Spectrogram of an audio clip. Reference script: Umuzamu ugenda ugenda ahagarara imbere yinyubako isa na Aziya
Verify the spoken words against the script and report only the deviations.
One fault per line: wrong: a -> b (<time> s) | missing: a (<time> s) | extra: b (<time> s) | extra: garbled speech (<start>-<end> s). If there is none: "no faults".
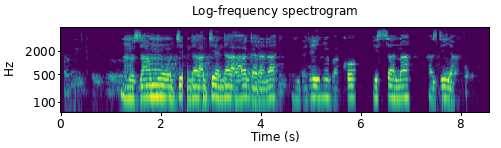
no faults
